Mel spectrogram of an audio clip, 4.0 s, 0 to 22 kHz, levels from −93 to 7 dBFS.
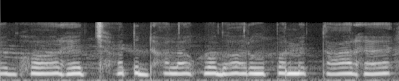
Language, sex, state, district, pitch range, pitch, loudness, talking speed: Hindi, female, Jharkhand, Palamu, 270-285 Hz, 280 Hz, -13 LUFS, 150 wpm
